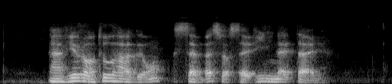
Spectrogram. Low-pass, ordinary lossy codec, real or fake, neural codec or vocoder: 7.2 kHz; Opus, 16 kbps; fake; codec, 16 kHz, 0.8 kbps, ZipCodec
